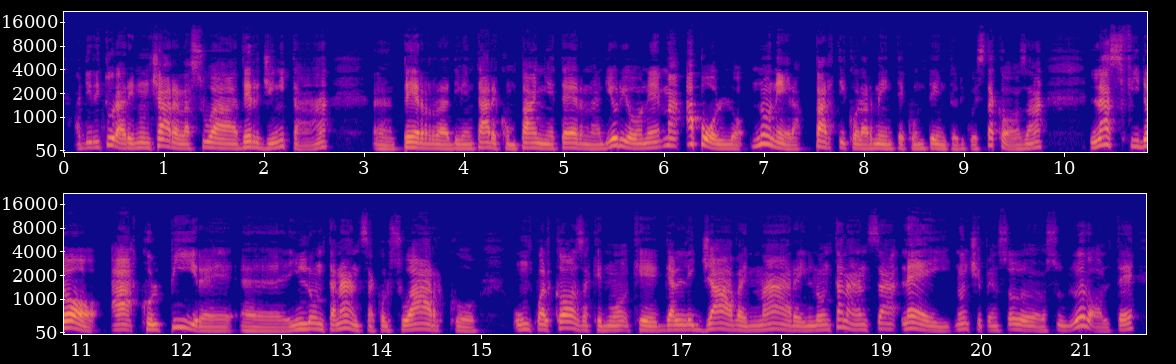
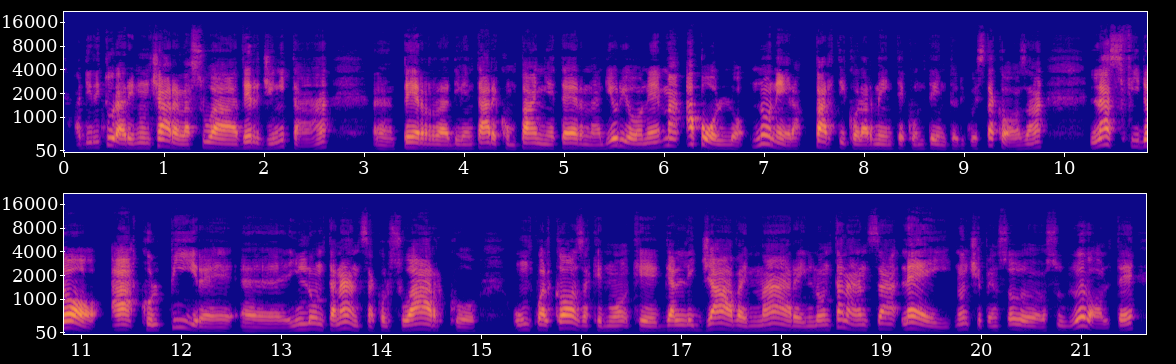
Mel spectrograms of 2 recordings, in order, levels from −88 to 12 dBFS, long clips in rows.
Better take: first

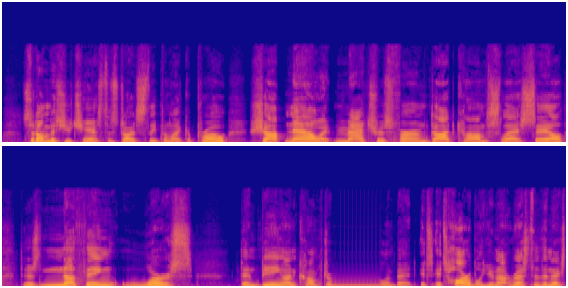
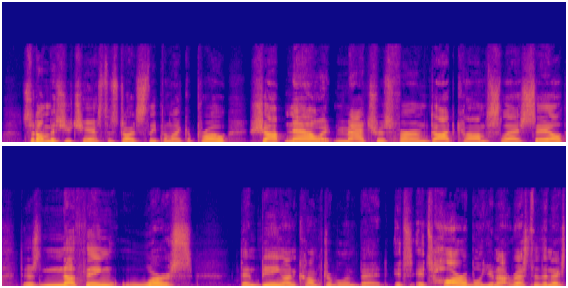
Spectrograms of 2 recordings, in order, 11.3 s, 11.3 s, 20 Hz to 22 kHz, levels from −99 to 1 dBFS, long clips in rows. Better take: second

